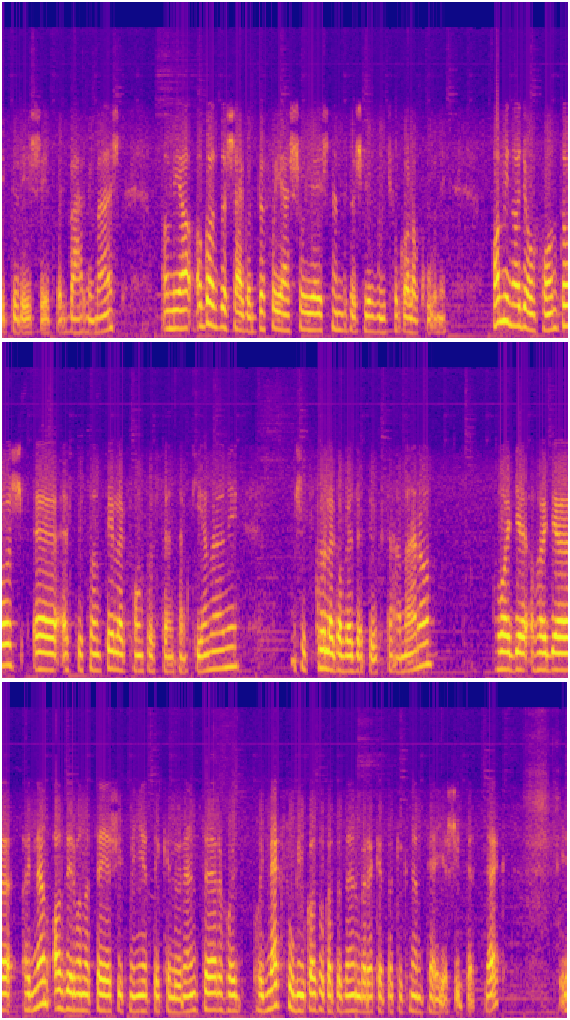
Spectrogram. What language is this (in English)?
Hungarian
